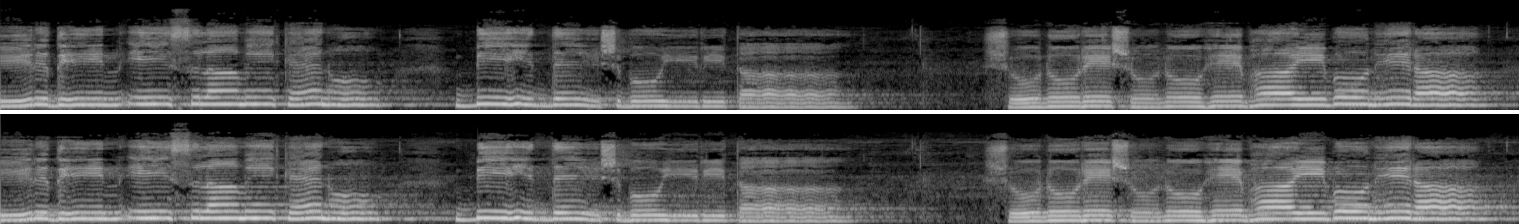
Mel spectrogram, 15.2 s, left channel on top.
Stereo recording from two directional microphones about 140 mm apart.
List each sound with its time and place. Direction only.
0.0 s mantra: 45° left (ahead or behind)
4.7 s mantra: 30° left (ahead or behind)
9.9 s mantra: 35° left (ahead or behind)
